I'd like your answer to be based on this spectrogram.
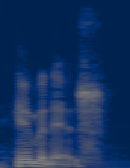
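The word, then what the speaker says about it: Gimenez: Carlos, I'm assuming he pronounces his name Jimenez, but it's spelled with G. G-I-M-E-N-E-Z. By the way, it's worth going back to Mario Diaz-Balart. That's spelled D-I-A-Z hyphen B-A-L-A-R-T.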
